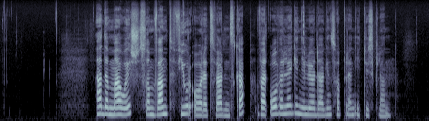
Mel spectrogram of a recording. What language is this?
Norwegian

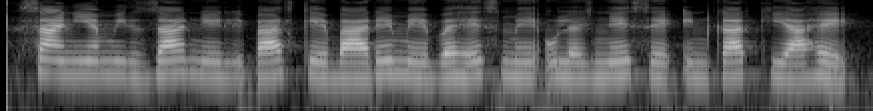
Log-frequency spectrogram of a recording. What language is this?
Urdu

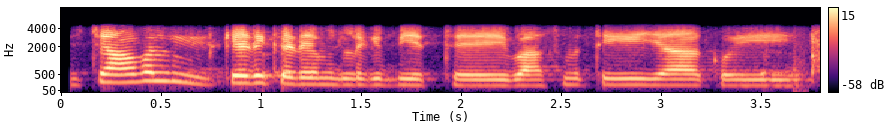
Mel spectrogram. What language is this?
Punjabi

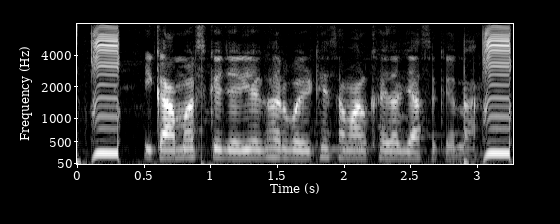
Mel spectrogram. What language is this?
Bhojpuri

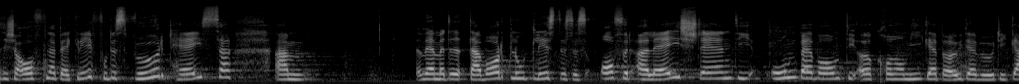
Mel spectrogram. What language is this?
Swiss German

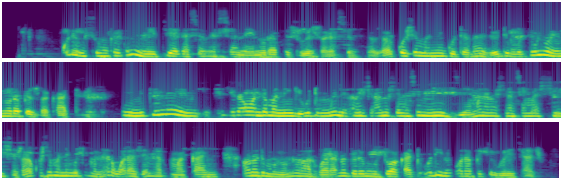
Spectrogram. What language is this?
Ndau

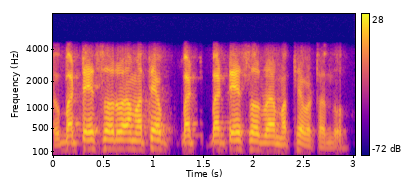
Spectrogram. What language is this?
Sindhi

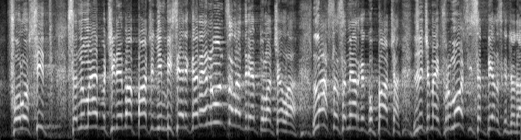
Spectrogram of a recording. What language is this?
Romanian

